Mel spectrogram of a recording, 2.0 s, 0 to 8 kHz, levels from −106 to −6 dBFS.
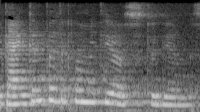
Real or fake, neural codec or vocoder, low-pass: real; none; 7.2 kHz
